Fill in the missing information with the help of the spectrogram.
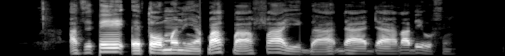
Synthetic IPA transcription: a˨ti˧k͡pe˦ɛ˦˨tɔ˦ɔ˧mɔ̃˧nĩ˨j̃ã˨k͡pa˨˦k͡pa˨˦fa˦a˦˨je˨ɡ͡ba˨˦da˦˧da˦˧la˦be˦o˦˨fĩ˧˦

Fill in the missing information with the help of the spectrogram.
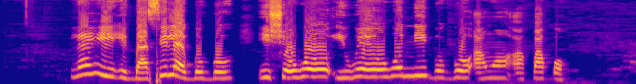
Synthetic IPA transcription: lɛ˦j̃ĩ˦˨i˨ɡ͡ba˨si˨˦lɛ˦˨ɡ͡bo˧ɡ͡bo˧ | i˨ʃo˨wo˦i˨we˨˦o˧wo˦nĩ˦ɡ͡bo˧ɡ͡bo˧a˨w̃ɔ̃˧a˨k͡pa˧k͡pɔ˨

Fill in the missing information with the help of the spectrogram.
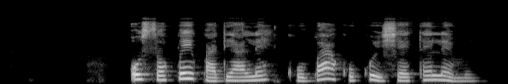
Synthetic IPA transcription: o˦sɔ˧k͡pe˦i˦˨k͡pa˨de˧a˧lɛ˦kʰo˨ba˦˨ko˧˦ko˦i˨ʃɛ˧tɛ˦lɛ˦˨mũ˨˧

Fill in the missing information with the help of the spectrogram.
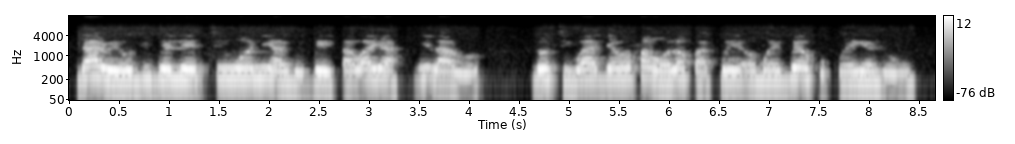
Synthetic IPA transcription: da˦˨ɾe˧˦o˧d͡ʒu˦ɡ͡be˦le˦ti˦w̃ɔ̃˦nĩ˦a˨ɡ͡be˨ɡ͡be˨˦i˨ta˨˧wa˦ja˦˨nĩ˨˦la˨ɾo˨˦ | lo˦ti˧wa˦d͡ʒɛ˦wɔ˦fa˦˨w̃ɔ̃˧ɔ˧lɔ˦k͡pa˨k͡pe˦ɔ˧mɔ̃˧ɛ˧ɡ͡bɛ˦o˦˨kũ˨kũ˨˦ɛ˧jɛ˧lo˨˦wũ˧

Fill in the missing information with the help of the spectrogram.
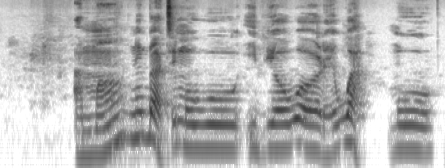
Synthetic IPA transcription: a˨mɔ̃˨˦nĩ˦ɡ͡ba˦˨ti˨˦mo˧wo˧i˧bi˧ɔ˧wɔ˦˧ɾɛ˨˦wa˦˨ | mo˧

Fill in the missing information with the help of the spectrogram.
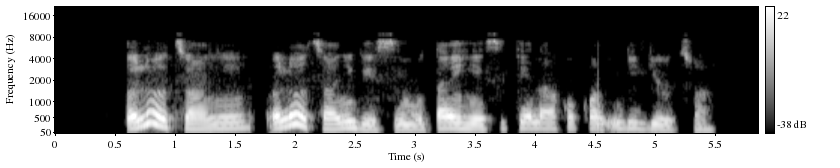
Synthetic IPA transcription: o˦lo˦˨tu˨a˨ɲɪ˦o̰˦lo˦o˨tu˨a˨ɲɪ˦ɡe˨si˨mʊ˨ta˦i˦ɦe˦si˦te˦na˦kʊ˦kɔ˦n̩˦dɪ˦dɪ˨˦o˨tu˦a˨

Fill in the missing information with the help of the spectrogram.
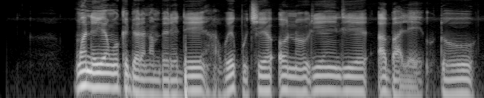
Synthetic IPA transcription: ŋʷa˦ne˦je˦ŋʷo˦ke˦bja˨ɾa˨na˨m̩˨be˨ɾe˨dɪ˦a̰˨we˦k͡po˨t͡ʃi˦e˦ʔɔ˦nʊ˦ɾi˦e˦ɲ˦ɾi˦e˦a̰˦ba̰˨lḛ˨u˨do˨o˦

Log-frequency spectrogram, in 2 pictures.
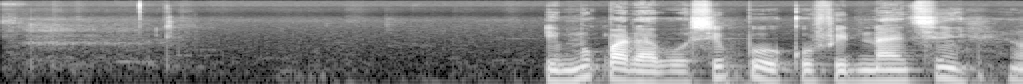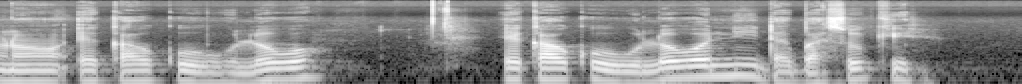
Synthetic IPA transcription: i˨mũ˦k͡pa˨da˨bɔ˨si˨˦k͡po˦˨ko˧fi˧dnã˧ĩ˦tĩ˦˨ɾ̃ɔ̃˧ɛ˧ka˧o˧ko˧˨o˨wo˨lɔ˨˦wɔ˦ | ɛ˧ka˧o˧ko˧˨o˨wo˨lɔ˨˦wɔ˦nĩ˦i˦˨da˨ɡ͡ba˨so˨˦ke˦˨

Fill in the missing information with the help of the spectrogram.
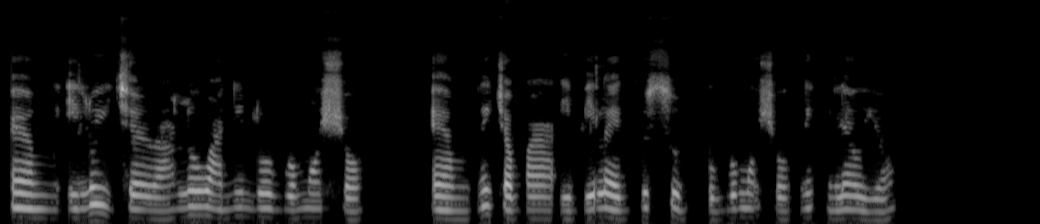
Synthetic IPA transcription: ɛ˦˨m̩˨i˨lo˨˦i˦˨d͡ʒɛ˧ɾa˨˦lo˦wa˦˨nĩ˦lo˦o˦˨ɡ͡bo˨˦mɔ̃˦˨ʃɔ˧ | ɛ˦m̩˨nĩ˦d͡ʒɔ˨ba˧i˨bi˨˦lɛ˦˨ɡu˦su˦˨ | o˨ɡ͡bo˨˦mɔ̃˦˨ʃɔ˧nĩ˦k͡pũ˧˦lɛ˦o˨jɔ˨˦

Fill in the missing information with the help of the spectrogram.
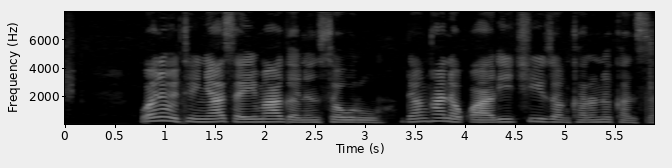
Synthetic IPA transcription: wɐ˦ni˦mʊ˨tʊ˦˨mjaː˦sɐ˨ji˦maː˦ɡɐ˨nɪ˦nsa˦wɽoː˦dɔ˦ŋɦa˦na˨kʷʼaː˨ɽiː˦t͡ʃiː˦zɐ˨ŋkɐ˨rnʊ˦kɐ˨nsa˨ʔ

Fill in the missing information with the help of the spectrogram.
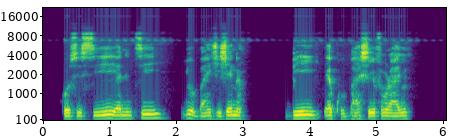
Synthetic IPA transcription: kʰo˨su˨si˨˦ɛ˨nĩ˨˧tʰi˦ | jo˦˨ba˨ɲĩ˨ʃi˧ʃɛ˦nã˦˨ | bi˦ɛ˦kʰo˨ba˨˦ʃe˦fũ˦ɾa˨˦ɲĩ˦

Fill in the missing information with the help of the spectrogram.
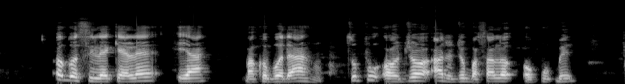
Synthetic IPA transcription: o˦ɡo˨si˨le˨ke˨le˦ | ja˦ | ma˨ko˨bo˨da˦ɦʊ̰˨tʊ˦pʊ˦ʔɔ˨d͡ʒɔ˦ʔa˦dʊ˨d͡ʒʊ˦ɡ͡bɔ˨sa˦lɔ˦o˨k͡pu˨k͡pe˦

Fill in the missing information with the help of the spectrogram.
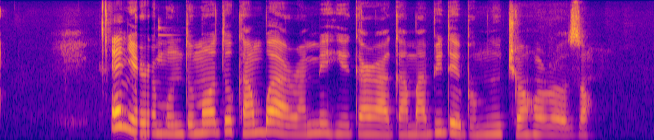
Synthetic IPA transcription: e˦ɲe˨ɾe˨mʊ˨n̩˨dʊ˨m̩˦ɔ˦dʊ˦ka˨ŋ͡m̩˦ɡ͡ba˦a˨ɾa˨m̩˦me˦ɦje˦ɡa˨ɾa˨a˨ɡa˨ma˨bi˦de˨bu˨m̩˦nu˦t͡ʃɔ˦ɦʊ˦ɾɔ˨zɔ˦

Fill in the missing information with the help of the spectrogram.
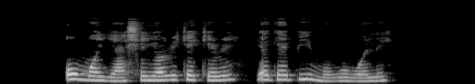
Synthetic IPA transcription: o˦mɔ̃˧ja˨˦ʃɛ˧jɔ˧˦ɾi˦ke˦ke˧ɾe˦ɡɛ˦ɡɛ˦bi˦˨mõ˨wo˧wɔ˨˦le˦

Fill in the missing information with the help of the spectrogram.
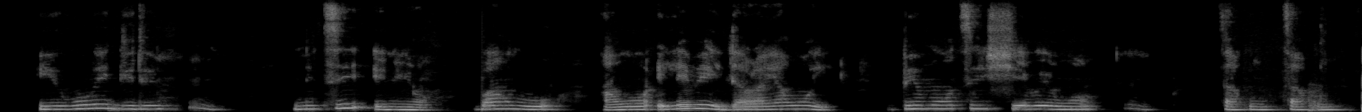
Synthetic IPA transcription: i˨wo˨˦ɾi˦ɡi˧di˧˦˨ | nĩ˧ti˦e˨nĩ˨nã˨ | ba˦n̩˦wo˧ | a˨w̃ɔ̃˧e˧le˦ɾe˦i˦˨da˨˦ɾa˧ja˦w̃ɔ̃˦ji˨ | bi˦w̃ɔ̃˦ti˦n̩˦ʃe˧ɾe˦˧w̃ɔ̃˧˦˨ | ta˧kũ˧ta˧kũ˧

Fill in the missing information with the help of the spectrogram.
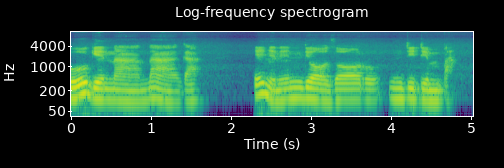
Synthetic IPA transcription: o˦ɡe˨na˨a˨na˨a˨ɡa˦ | e˦ɲe˨ne˨n̩˦dɪ˦ɔ˨zɔ˦ɔ˦ɾʊ˦n̩˦dɪ˦dɪ˨m̩˦k͡pa˦

